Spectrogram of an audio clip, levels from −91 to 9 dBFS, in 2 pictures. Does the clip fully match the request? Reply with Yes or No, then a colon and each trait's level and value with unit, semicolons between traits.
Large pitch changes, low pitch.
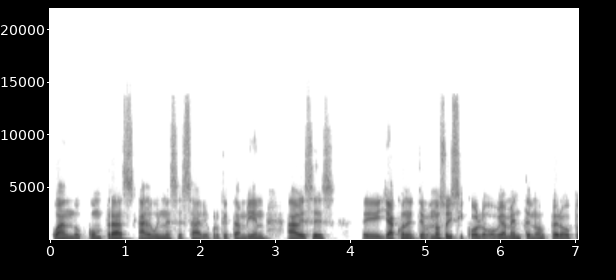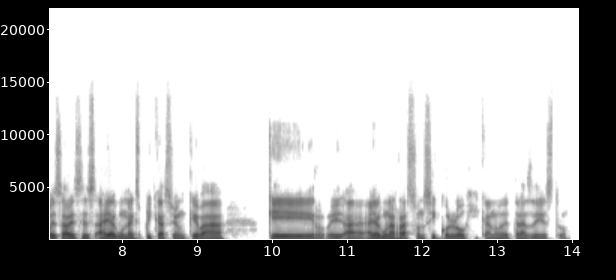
No: average, 2.9 semitones; low, 100 Hz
